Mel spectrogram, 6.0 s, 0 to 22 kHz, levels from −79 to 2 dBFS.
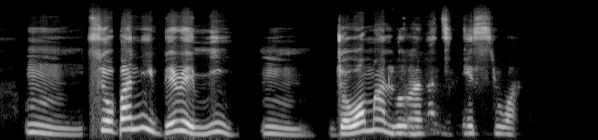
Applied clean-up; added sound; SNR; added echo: neural mask model Resemble Enhance denoiser.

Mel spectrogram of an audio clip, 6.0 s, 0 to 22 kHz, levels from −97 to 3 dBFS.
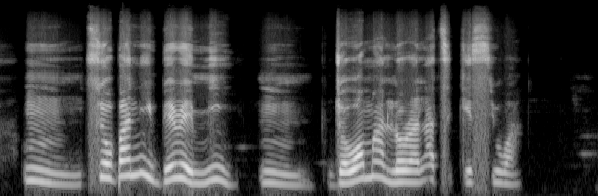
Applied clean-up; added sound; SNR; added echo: none; none; none; none.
